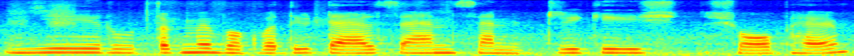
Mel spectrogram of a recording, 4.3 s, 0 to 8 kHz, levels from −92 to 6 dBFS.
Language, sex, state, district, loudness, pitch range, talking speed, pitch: Hindi, female, Haryana, Rohtak, -16 LUFS, 180-200 Hz, 140 wpm, 195 Hz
